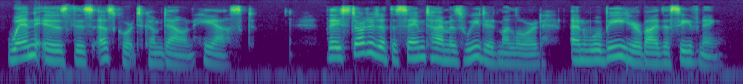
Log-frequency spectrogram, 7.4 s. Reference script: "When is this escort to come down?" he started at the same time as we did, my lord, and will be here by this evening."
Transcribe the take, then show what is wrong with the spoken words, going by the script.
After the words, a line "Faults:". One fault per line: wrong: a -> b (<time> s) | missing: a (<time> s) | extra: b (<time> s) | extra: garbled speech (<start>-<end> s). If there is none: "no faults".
"When is this escort to come down?" he asked. "They started at the same time as we did, my lord, and will be here by this evening."
Faults:
extra: asked They (2.1 s)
